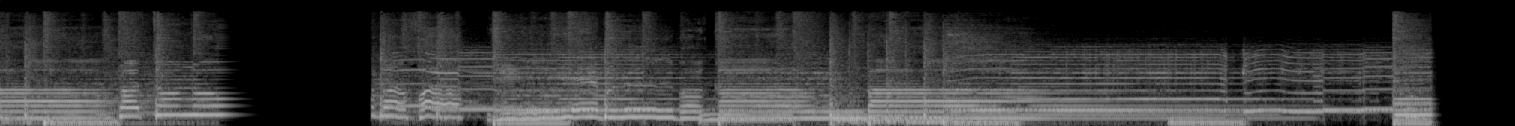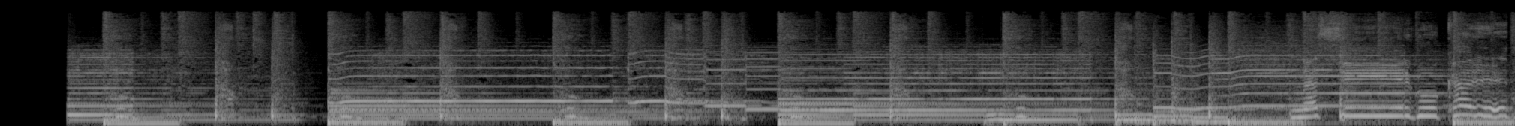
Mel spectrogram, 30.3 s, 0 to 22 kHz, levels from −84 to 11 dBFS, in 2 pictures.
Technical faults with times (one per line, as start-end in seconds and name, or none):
2.19-3.73 long network dropout
14.31-15.89 long network dropout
